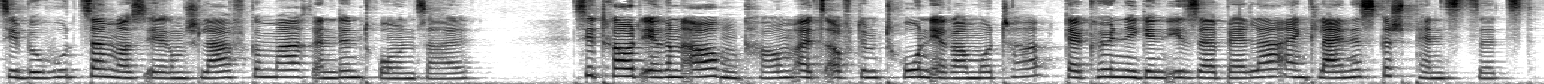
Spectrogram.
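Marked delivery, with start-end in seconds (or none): none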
